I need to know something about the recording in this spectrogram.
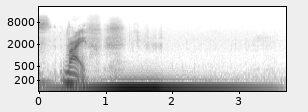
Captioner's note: microphone feedback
